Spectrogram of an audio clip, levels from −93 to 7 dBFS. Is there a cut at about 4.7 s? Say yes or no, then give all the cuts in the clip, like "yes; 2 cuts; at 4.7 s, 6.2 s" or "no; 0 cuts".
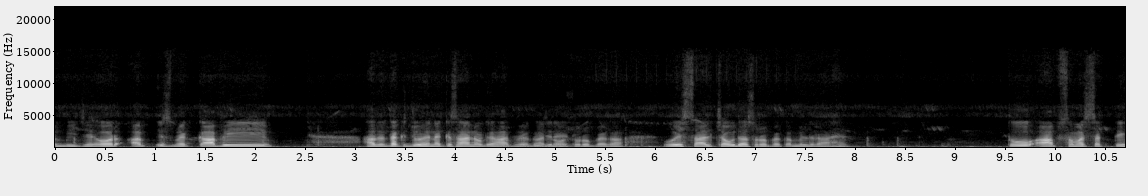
yes; 1 cut; at 4.7 s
